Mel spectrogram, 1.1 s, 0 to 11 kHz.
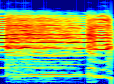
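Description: An organ through a Line 6 Helix rotary speaker effect, with drive placed before the amp, sounds a distorted chord with a gritty, buzzing tone, then shifts to a new chord near the end, brief and loud.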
